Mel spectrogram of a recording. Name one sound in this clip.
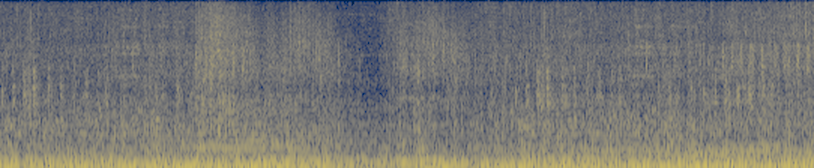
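A taut rope creaks and rubs as someone climbs it.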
